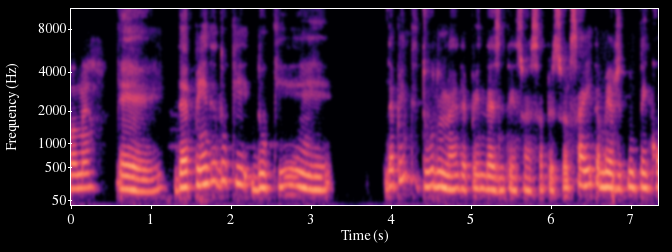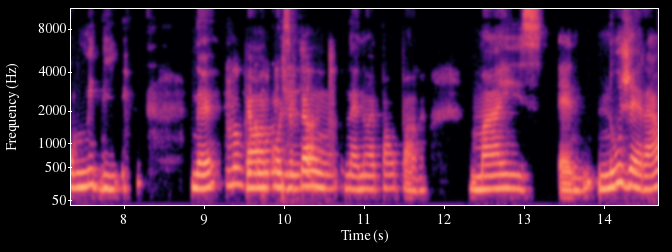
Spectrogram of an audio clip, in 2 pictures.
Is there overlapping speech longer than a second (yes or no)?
yes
